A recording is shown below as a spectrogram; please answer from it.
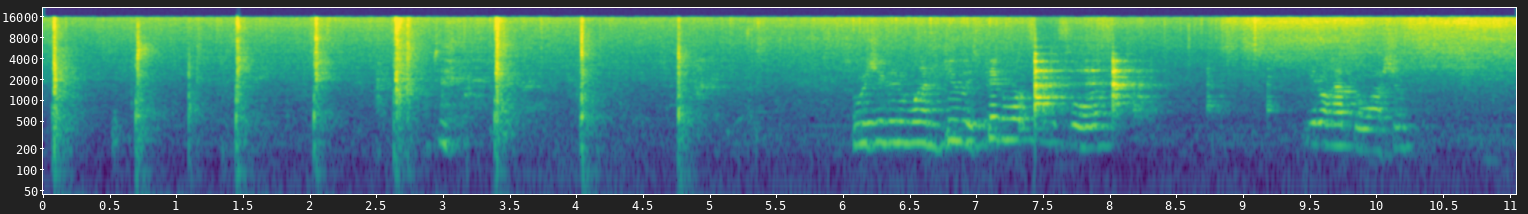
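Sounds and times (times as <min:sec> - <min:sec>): feet stomping on potatoes: 0:00.0 - 0:05.2.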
